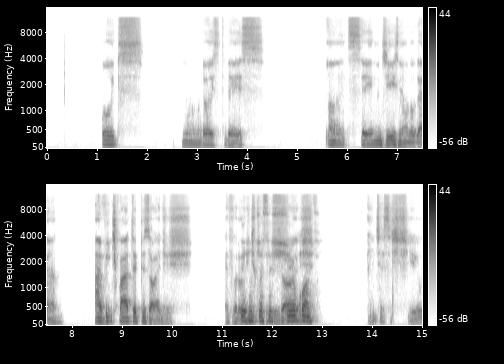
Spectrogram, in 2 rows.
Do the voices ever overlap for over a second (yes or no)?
yes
